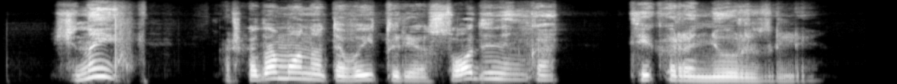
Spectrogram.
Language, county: Lithuanian, Vilnius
